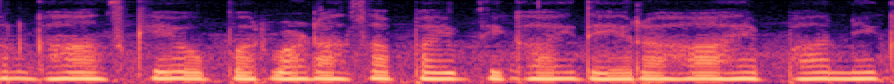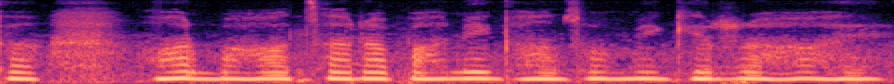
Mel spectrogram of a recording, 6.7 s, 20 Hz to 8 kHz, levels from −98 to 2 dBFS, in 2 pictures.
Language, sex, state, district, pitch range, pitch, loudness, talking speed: Hindi, female, Haryana, Jhajjar, 215-225 Hz, 220 Hz, -13 LUFS, 190 wpm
